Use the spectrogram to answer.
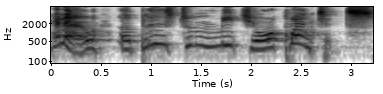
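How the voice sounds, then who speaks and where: A woman puts on a character voice in a British accent, extremely high in pitch, with lively intonation and a fairly slow pace. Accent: British, put-on. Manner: polite, prim.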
